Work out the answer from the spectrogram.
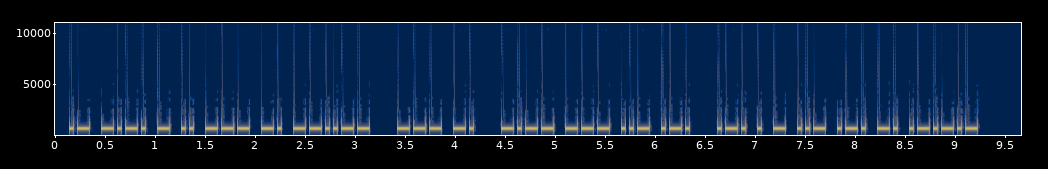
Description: Morse code, heard as a keyed tone, about 30 wpm, 700 Hz. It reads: ACTION, ON YOUR RETURN.
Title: A Sound Of Thunder 30wpm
